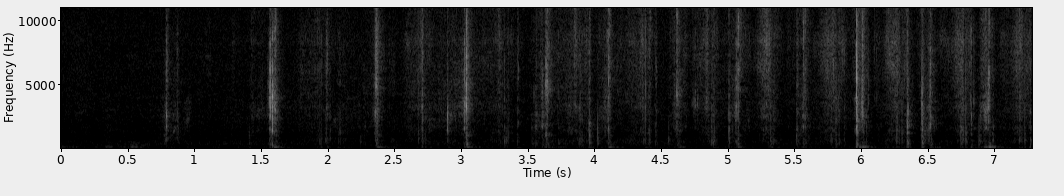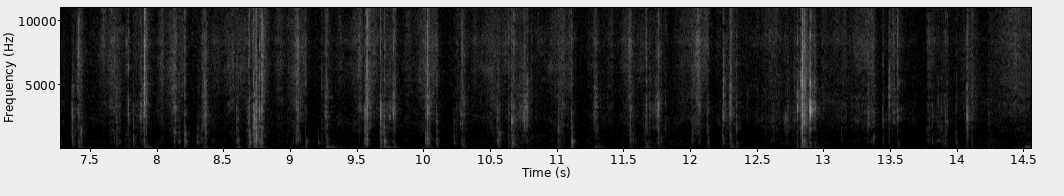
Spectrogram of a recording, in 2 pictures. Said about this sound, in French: je vais faire deux petits tas en mettant un à droite et un à gauche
